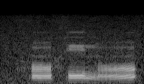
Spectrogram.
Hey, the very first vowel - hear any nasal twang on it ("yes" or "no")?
yes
